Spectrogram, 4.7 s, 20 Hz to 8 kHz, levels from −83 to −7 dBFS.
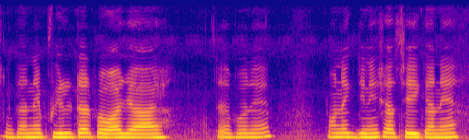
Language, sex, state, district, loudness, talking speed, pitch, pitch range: Bengali, female, Assam, Hailakandi, -13 LUFS, 115 wpm, 215 Hz, 210-220 Hz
